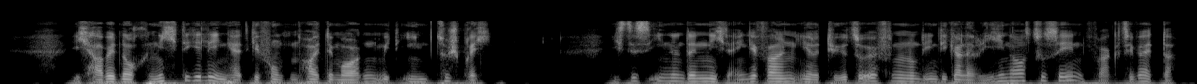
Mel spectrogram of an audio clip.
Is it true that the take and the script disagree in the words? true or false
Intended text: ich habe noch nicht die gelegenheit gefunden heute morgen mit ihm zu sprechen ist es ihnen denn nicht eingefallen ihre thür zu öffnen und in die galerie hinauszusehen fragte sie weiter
false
